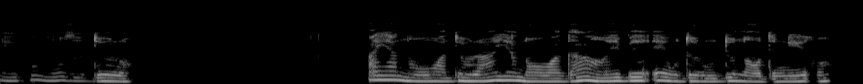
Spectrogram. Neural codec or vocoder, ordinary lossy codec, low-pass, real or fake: none; none; 7.2 kHz; real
